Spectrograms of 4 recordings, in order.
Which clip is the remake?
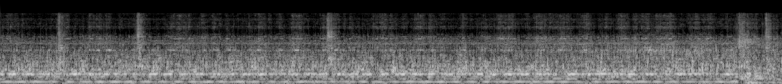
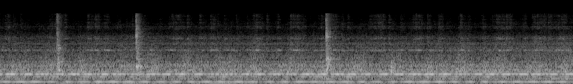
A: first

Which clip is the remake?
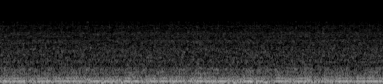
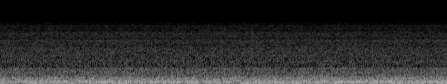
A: first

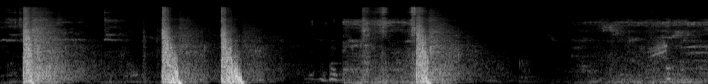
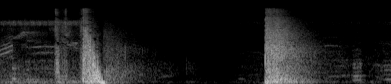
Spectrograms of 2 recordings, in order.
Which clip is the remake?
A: first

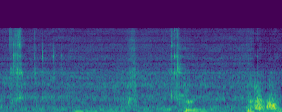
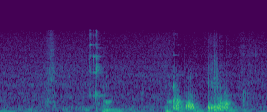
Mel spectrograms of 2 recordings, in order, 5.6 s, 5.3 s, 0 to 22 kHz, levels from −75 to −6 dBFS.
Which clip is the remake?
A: first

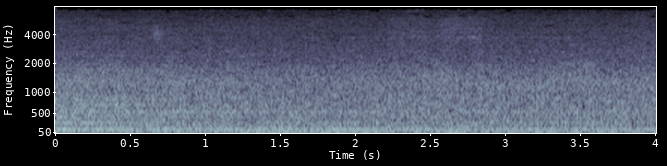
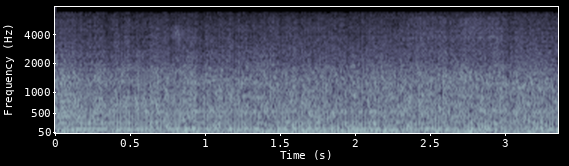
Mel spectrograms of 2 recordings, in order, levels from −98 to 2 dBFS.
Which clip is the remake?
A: second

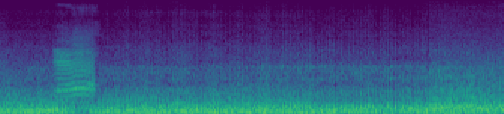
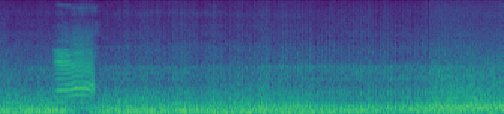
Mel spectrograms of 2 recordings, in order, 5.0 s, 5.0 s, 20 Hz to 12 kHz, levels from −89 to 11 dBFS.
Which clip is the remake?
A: first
